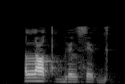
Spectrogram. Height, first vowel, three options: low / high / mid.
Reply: low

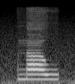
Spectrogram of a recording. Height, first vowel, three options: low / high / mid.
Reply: low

